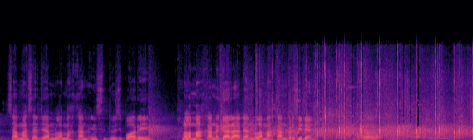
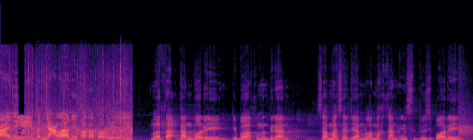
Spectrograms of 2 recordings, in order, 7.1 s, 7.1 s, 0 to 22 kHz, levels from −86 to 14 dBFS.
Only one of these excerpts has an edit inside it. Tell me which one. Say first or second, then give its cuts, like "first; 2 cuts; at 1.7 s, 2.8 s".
second; 1 cut; at 2.1 s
